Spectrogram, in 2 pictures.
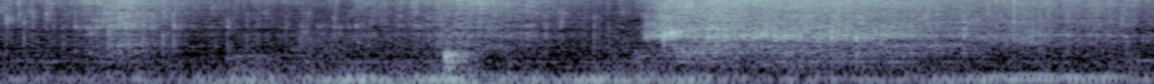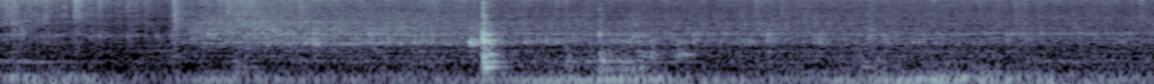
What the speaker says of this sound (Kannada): ಒಗ್ಗರಣೆ ಇದಕ್ಕೆ ಮಿಕ್ಸ್ ಮಾಡ್ಕೊತಾ ಇದ್ದೀನಿ.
